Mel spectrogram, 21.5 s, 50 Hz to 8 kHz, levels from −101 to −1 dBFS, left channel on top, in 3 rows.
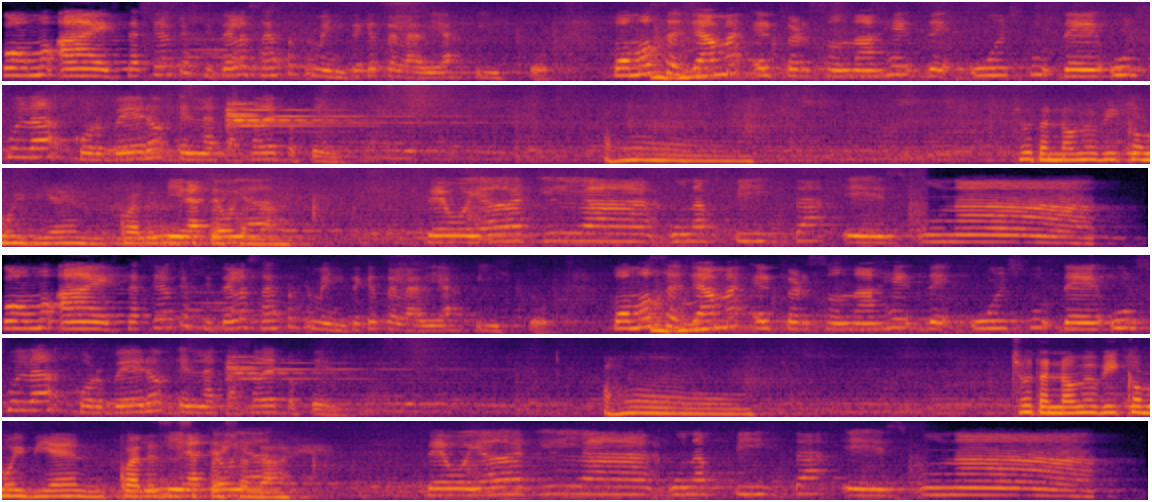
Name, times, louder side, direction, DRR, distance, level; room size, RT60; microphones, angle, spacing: voice 1, 0.0-9.3 14.2-14.5 15.2-16.1 17.0-21.2, left 2 dB, 10° left, 1.4 m, -32 dB
sound 1, 0.8-20.1, left 3 dB, 65° left, 2.6 m, -46 dB
voice 2, 4.1-4.4 10.9-11.9 13.5-16.2, right 2 dB, 75° right, 1.2 m, -29 dB
sound 2, 8.6-11.3, left 9 dB, 40° left, 1.4 m, -37 dB
26.0 x 23.0 x 9.3 m
head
